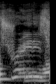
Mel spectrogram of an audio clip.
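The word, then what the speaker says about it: Atreides: nice day all right and how do I pronounce it again atres Tres atres Dune reference you know the movie oh trades from Dune okay now I'll remember it thank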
